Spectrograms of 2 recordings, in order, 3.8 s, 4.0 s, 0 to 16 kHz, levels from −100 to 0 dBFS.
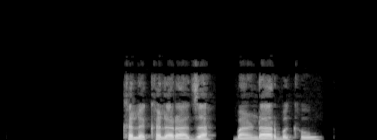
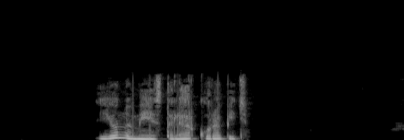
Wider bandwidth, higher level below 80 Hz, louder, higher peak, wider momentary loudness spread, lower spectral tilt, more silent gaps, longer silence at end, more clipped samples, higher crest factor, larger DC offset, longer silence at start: first, 9 kHz vs 7.6 kHz; about the same, -70 dBFS vs -72 dBFS; first, -21 LUFS vs -38 LUFS; first, -4 dBFS vs -24 dBFS; about the same, 10 LU vs 12 LU; about the same, -6.5 dB/octave vs -6 dB/octave; first, 2.16-2.32 s vs none; second, 0.6 s vs 1.6 s; neither; about the same, 20 dB vs 16 dB; neither; first, 1.25 s vs 1 s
